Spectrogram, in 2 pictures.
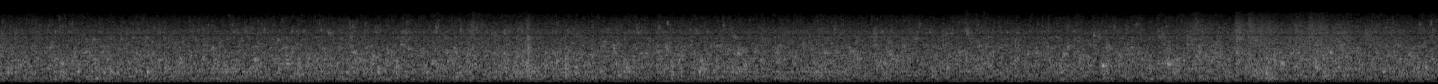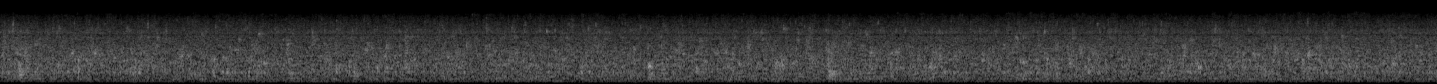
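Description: Steady rain falling, an even hiss of many small drops that does not change.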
